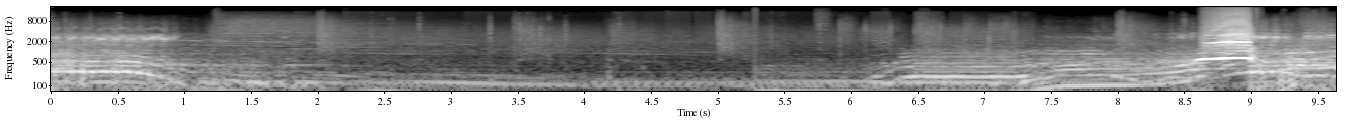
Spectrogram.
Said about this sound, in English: Let's get these tyres hot.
